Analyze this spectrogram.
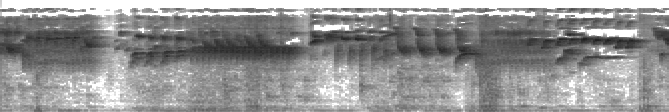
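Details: European goldfinch in a captive breeding setup, a white-throated mutation male paired with a classic female; continuous tinkling twitter with a sustained buzzy trill, clipped notes and a quick descending run near the end.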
